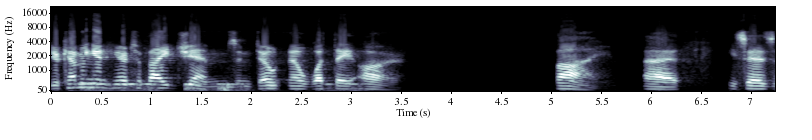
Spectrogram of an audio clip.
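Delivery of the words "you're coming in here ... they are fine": pompous, haughty high elf voice. Voicing a high elf gem seller to players: pompous high elf voice. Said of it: "he's kind of a pompous rear".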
